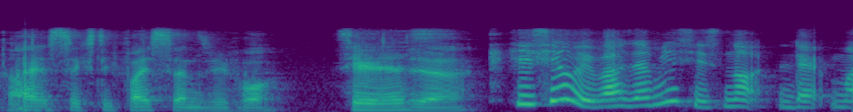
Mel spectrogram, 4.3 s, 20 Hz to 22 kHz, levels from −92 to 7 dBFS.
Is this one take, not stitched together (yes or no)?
no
